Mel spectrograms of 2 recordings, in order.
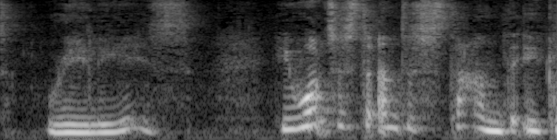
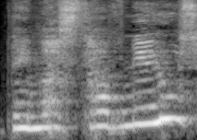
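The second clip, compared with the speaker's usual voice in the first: a touch of eager hope, higher and louder; father's hopeful thought; 7 semitones higher, 12 dB louder than usual. Acted. Father hurrying home wonders what the servants bring, eager. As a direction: wonder aloud, hoping. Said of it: "he thought".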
